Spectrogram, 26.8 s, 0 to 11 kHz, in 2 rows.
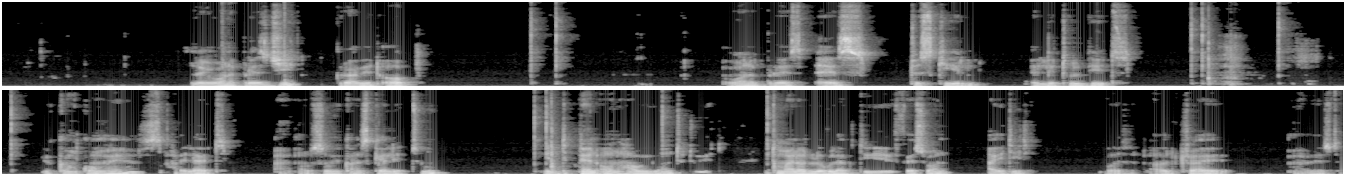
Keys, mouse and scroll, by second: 2.3 g, 12.9-19.0 drag, 15.7 s, 20.1-26.8 drag, 23.6 s.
